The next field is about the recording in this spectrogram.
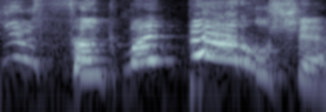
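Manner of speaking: high, loud, slow exclaiming voice. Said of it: "someone loudly exclaims".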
